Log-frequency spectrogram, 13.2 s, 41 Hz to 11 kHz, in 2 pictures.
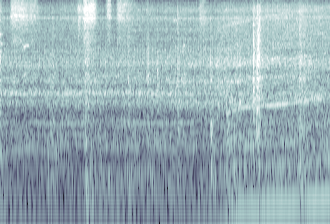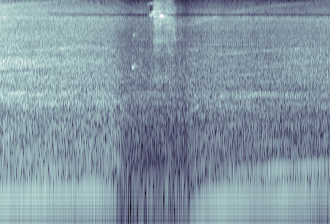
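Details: Garbage truck 2010 with a severe exhaust leak: loud diesel with a hard rhythmic puffing rasp that rises with throttle, plus air-brake hiss.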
